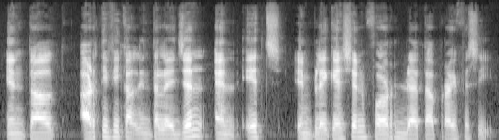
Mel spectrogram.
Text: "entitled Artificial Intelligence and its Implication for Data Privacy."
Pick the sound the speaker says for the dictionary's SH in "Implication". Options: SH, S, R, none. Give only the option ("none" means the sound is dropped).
S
